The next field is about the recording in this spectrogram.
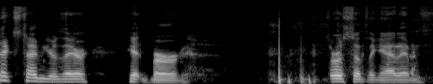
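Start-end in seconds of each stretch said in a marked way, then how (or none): none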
